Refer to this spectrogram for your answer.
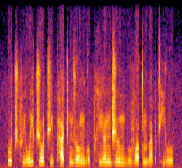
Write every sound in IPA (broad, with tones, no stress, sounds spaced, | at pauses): u˦ t͡ʃ f i˨ w i˦ t͡ʃ o˦ t͡ʃ i˨ pʰ a˦ t͡ʃ n z o˦ ŋ ɡ o˨ p x i˦ ə̯ n d͡ʒ ɯ˦ m b u˨ v ɔ˦ t m b a˨ p kʰ j u˦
